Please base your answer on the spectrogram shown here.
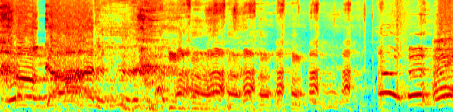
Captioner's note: everybody laughing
